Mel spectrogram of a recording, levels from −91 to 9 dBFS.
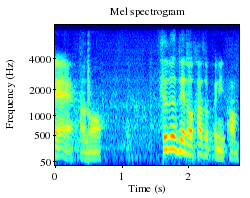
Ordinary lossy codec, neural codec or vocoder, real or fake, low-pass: none; codec, 16 kHz, 0.8 kbps, ZipCodec; fake; 7.2 kHz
